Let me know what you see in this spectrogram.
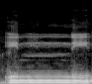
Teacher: نون مشدد پہ غنہ ضروری ہے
